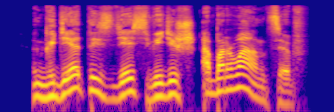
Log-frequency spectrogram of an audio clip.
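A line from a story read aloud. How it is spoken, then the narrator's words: Young woman barks. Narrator (Russian): Девушка гаркнула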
